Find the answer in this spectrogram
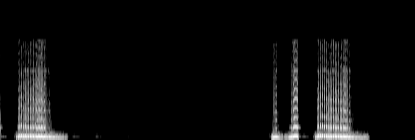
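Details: Decoy spotted dove in trơn ròng calling to lure wild doves: a long soft falling coo, a quiet gap, then two fast hoots and another drawn-out coo.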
